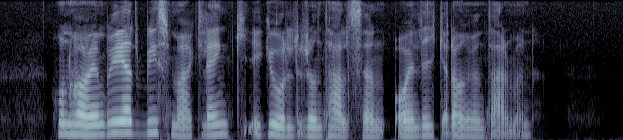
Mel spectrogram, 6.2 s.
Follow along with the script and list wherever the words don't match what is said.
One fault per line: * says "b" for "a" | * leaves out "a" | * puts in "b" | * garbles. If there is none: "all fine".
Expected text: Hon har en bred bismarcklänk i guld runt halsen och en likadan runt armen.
all fine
